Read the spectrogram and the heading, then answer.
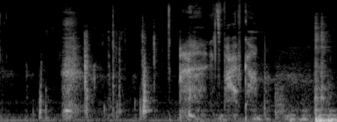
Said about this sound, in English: Did you steal my gum again? Well, whose gum you think I thought I was chewing this whole time? I thought you had your own gum.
